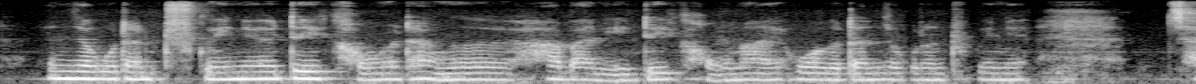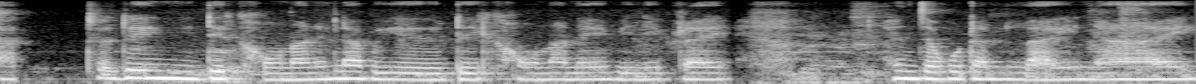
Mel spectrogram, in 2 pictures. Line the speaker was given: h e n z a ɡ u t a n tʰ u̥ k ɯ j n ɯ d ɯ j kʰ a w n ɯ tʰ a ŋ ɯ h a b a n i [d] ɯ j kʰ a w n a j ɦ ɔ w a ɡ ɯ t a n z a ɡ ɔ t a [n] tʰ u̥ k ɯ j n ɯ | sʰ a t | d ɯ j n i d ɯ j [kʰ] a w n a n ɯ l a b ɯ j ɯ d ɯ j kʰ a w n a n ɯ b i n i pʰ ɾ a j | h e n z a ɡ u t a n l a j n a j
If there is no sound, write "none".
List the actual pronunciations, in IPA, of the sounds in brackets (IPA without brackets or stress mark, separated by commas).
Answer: d, n, kʰ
